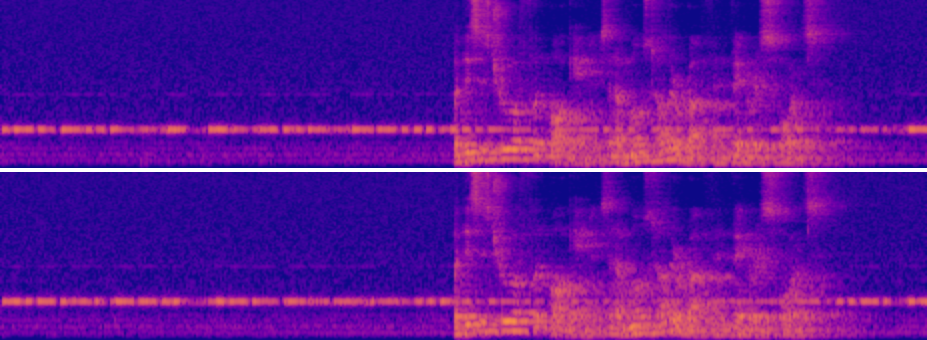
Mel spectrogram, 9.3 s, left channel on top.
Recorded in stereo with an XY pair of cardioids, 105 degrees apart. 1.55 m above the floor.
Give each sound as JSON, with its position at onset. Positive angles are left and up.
{"t": 4.5, "sound": "a man speaking", "azimuth_deg": -10, "distance_m": 1.0}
